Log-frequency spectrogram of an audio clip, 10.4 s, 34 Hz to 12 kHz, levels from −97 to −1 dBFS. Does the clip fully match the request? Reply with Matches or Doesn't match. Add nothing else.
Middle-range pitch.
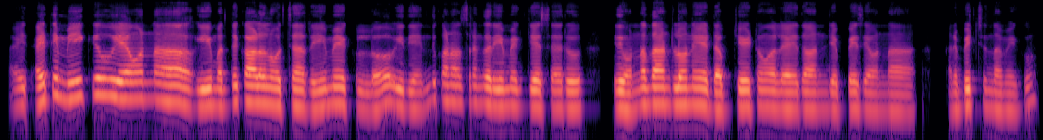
Matches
